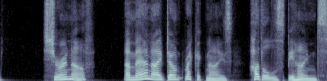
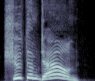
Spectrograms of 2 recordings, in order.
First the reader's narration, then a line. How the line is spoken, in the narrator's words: Owen shouts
